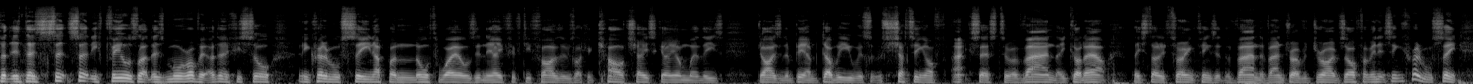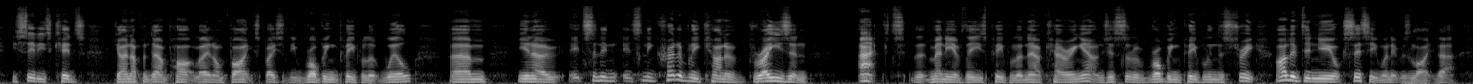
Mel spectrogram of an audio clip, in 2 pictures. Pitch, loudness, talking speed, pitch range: 115 Hz, -28 LUFS, 260 wpm, 105-130 Hz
